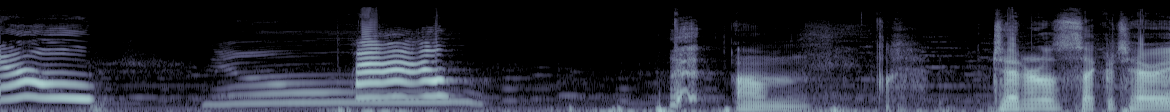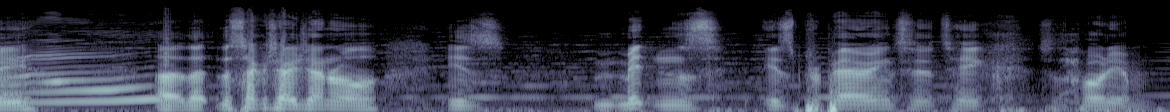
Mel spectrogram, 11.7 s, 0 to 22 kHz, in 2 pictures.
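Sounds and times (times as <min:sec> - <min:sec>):
human voices imitating cat meows: 0:01.5 - 0:02.4
speech: 0:03.7 - 0:11.6.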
